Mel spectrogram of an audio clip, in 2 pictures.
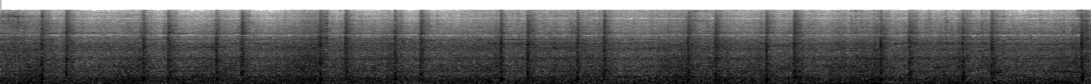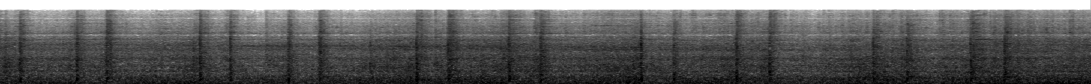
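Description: Loaded open freight wagons rolling past: a steady rumble of wheels on rail, with frequent sharp clacks as the wheels cross the rail joints.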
